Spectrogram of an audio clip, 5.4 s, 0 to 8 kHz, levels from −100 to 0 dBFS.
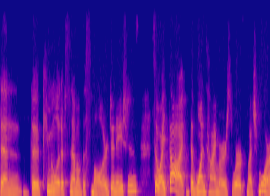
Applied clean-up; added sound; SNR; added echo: none; none; none; none.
